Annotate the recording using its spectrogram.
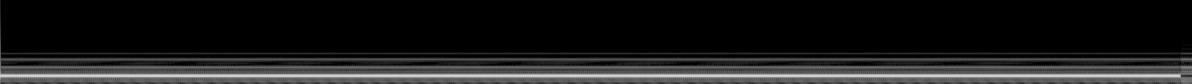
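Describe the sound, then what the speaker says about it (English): Raw variable-reluctance signal from the capstan speed sensor of a Revox A700 tape recorder, a steady loud pure tone with faint harmonics and a low underlying 50-cycle hum, unchanging for the whole stretch and cut off abruptly at the end. "First up is the raw VR signal."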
